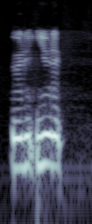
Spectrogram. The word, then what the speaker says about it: Utica: Utica.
